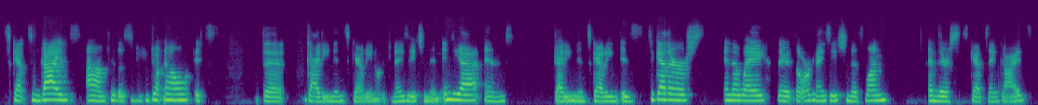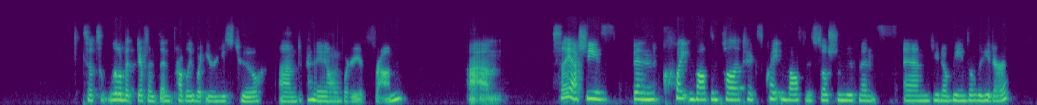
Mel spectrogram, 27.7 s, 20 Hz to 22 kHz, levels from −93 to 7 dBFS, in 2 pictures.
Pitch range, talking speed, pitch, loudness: 175-220 Hz, 165 wpm, 195 Hz, -19 LUFS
